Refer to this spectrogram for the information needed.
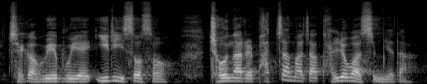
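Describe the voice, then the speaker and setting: A man acting out a calm, gentle surgeon who speaks politely and reassuringly. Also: medium pitch, normal speed, vocal fry.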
